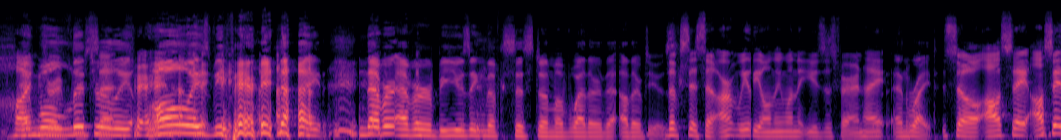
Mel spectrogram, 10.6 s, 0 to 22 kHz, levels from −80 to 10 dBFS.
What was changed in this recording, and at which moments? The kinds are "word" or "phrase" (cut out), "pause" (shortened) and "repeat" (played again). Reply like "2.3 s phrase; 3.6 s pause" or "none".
3.6 s word; 3.9 s word; 5.0 s word; 6.5 s word; 6.8 s word; 7.5 s word; 9.1 s word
